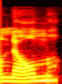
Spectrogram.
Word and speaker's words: gnome: It surprises me people misspell gnome all the time. So there is that silent G, Noeygnome.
